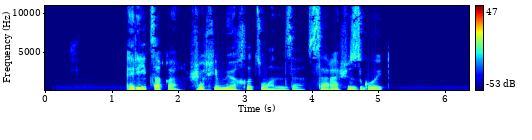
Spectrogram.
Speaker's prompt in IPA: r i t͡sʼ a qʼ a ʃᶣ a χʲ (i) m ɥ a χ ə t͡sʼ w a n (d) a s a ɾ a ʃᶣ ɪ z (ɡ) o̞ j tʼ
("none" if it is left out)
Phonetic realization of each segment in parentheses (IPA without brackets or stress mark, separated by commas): ɪ, d͡z, ɡ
